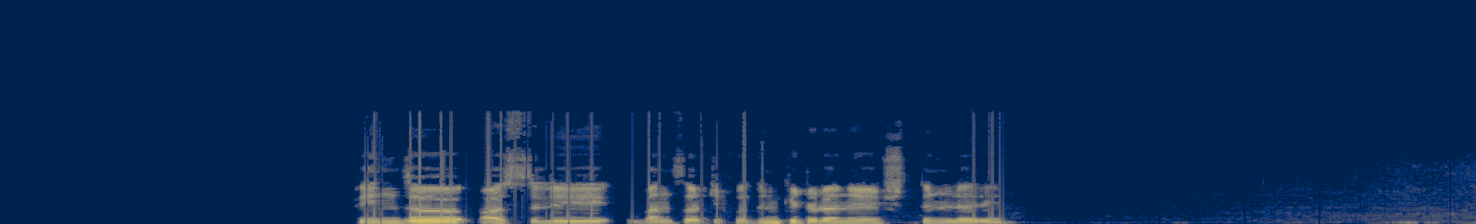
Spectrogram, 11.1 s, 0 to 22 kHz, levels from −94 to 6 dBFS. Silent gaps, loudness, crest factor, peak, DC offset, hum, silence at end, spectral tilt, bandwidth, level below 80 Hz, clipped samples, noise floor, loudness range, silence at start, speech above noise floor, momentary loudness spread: none; -21 LUFS; 22 dB; -2 dBFS; under 0.1%; none; 3.55 s; -6.5 dB/octave; 11 kHz; -56 dBFS; under 0.1%; -81 dBFS; 11 LU; 2.7 s; 61 dB; 14 LU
